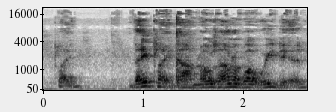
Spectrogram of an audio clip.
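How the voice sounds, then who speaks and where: A fairly high-pitched man with an American accent, heard with audible room echo. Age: 80s+. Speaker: family member reminiscing. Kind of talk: casual chat. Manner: halting.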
